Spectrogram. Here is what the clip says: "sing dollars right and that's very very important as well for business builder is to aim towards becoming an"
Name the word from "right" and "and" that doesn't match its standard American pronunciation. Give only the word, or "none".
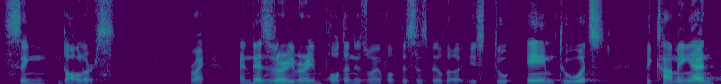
none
